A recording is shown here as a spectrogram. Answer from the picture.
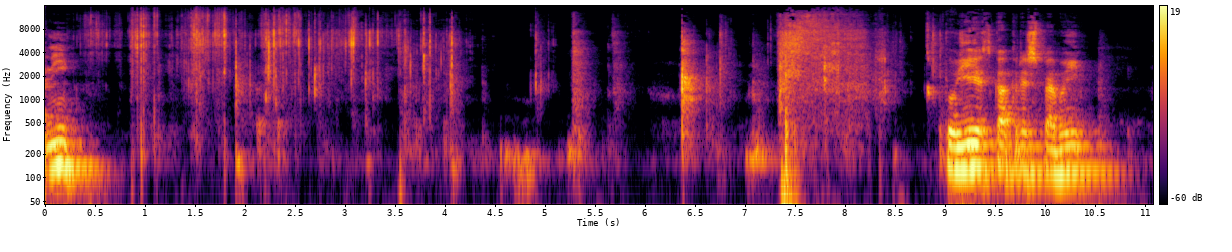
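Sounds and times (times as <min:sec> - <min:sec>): crispy chicken wing crunching: 0:00.2 - 0:05.8.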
